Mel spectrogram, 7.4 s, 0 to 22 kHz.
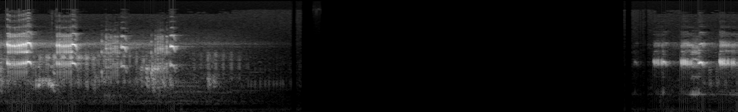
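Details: Western (purple) swamphen in the Vegas Altas, Badajoz, in November 2020, seen feeding its chick, gives a quick run of about five harsh, nasal squawks over two seconds, then another burst after a long silence.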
